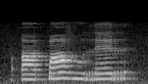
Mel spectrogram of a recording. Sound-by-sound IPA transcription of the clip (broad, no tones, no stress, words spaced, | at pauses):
ʔɑk͡pɑv urɛr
